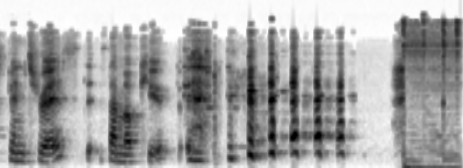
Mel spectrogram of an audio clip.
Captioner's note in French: rires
